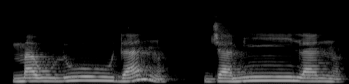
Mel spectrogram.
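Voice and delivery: maouloudan jamilan read slowly, syllable by syllable; slow demo reading. Shown as a demonstration. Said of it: "un peu plus rapidement". (lu lentement, syllabe par syllabe)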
